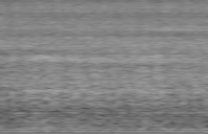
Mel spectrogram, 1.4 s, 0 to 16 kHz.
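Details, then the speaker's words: Honda CR-V (2007–2011) idling after a fix for radiator fans and AC compressor stuck on; with fans and AC off, the engine gives a steady, even low rumble with no fan roar or compressor clatter, a normal idle. "You see right now the fans are off, the AC is off, everything is fine, no overheating."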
